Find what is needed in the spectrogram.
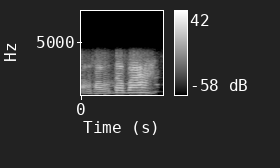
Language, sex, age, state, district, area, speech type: Odia, female, 60+, Odisha, Gajapati, rural, conversation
